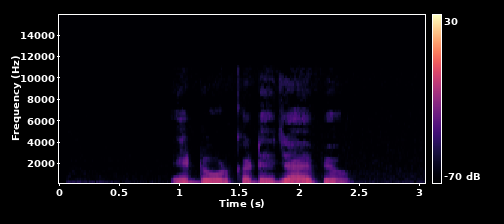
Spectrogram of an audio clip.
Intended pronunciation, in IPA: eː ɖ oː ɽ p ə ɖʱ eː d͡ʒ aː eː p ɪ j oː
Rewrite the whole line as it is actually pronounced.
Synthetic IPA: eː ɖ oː ɽ k ə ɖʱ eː d͡ʒ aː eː p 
